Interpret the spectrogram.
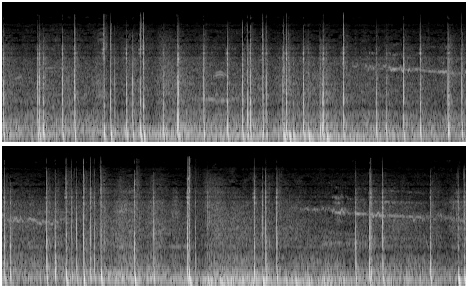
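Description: Aerial fireworks display: a rapid, continuous barrage of sharp bangs and crackles from bursting shells over a low rumble, with two faint falling whistles.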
